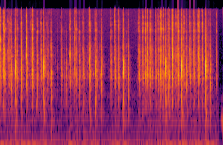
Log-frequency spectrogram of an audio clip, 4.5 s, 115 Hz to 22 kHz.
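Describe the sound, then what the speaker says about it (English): Typing on a Royal Kludge RK100 keyboard fitted with Cherry MX Brown switches, a close run of sharp clacky keystrokes in an uneven, steady rhythm with brief pauses and no talk. "This came with cherry MX brown switches, and man, this board sounded horrible."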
